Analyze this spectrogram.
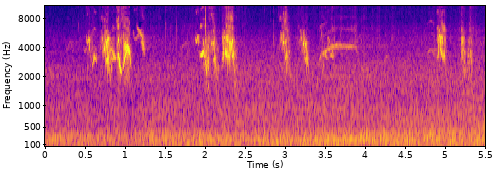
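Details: Sparrows visiting to be fed at a Tenmangu shrine, 25 November 2020; short groups of two or three sharp chirps separated by pauses, over a quiet low rumble.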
